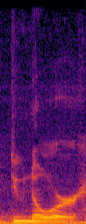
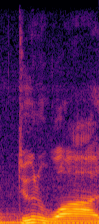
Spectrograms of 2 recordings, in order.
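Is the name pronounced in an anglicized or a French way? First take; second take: anglicized; French. First: The name is pronounced in an anglicized way. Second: The name is pronounced the French way. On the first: "when you're in Rome, uh, we we say Dunor" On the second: "I think that's the French pronunciation"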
